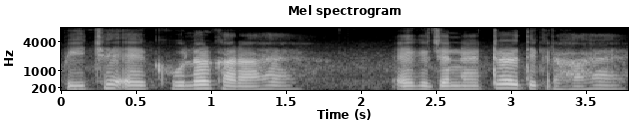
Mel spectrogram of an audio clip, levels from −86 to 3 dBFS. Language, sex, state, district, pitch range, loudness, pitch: Hindi, male, Arunachal Pradesh, Lower Dibang Valley, 145-160 Hz, -19 LUFS, 150 Hz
